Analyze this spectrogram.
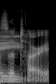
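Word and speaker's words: za'atar: Yeah, Zatar, yeah.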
